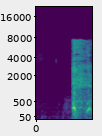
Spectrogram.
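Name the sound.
cough into the microphone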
